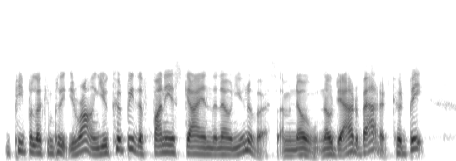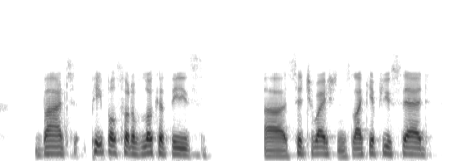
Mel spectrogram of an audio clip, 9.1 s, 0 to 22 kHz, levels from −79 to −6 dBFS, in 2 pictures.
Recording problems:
muffled; very; fading above 3.5 kHz

